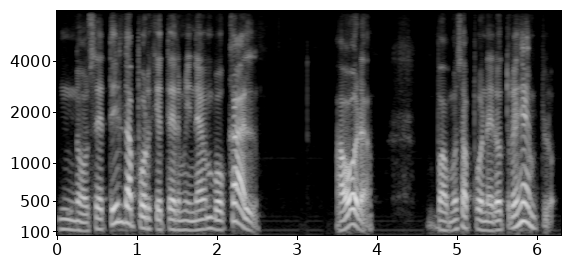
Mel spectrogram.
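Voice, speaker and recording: A man's voice: mid-range voice, sing-song, no room sound, studio quality. A man teaching a grammar lesson over a video call, speaking patiently and checking in with the class often. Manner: slow, patient, checks in with frequent "¿sí?".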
